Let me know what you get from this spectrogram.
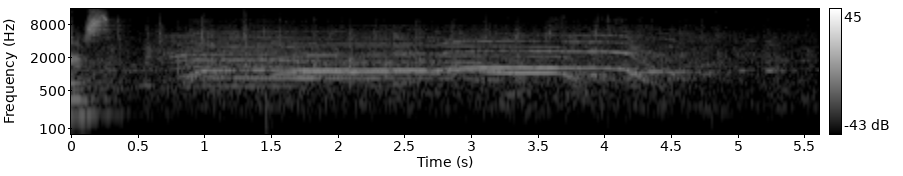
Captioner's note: audience cheers and applauds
